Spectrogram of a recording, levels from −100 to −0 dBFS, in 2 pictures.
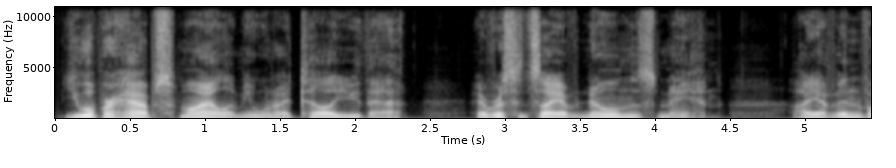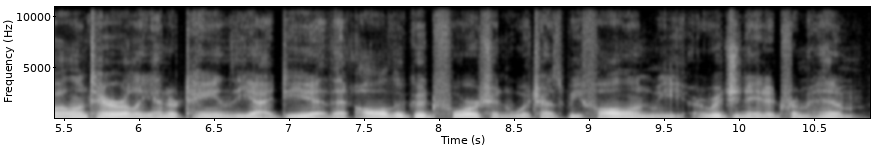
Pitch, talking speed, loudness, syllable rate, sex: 90 Hz, 200 wpm, -21 LUFS, 6.0 syllables/s, male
